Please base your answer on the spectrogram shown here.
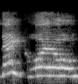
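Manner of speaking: hostile, high, loud jeering yell. Retelling how a lady yelled back: imitating someone yelling. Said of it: "she yelled out".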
